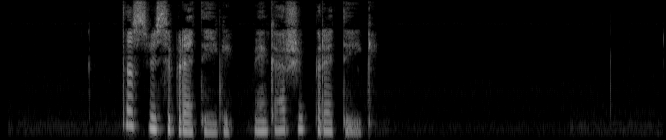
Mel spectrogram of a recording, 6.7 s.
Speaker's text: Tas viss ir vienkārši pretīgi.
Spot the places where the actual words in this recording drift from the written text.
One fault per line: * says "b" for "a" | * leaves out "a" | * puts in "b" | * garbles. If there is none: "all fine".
* puts in "pretīgi"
